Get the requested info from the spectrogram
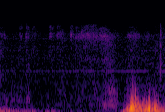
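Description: Marker pen writing on a whiteboard, faint short strokes, then a loud low thump near the end.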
